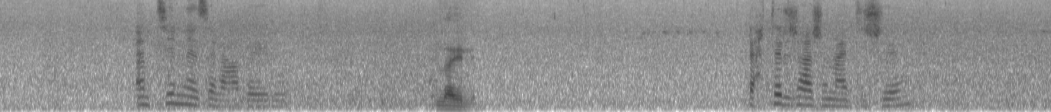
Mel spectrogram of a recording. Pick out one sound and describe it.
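A young woman answers calmly, close by.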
